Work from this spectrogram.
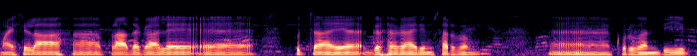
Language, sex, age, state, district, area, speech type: Sanskrit, male, 45-60, Kerala, Thiruvananthapuram, urban, spontaneous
